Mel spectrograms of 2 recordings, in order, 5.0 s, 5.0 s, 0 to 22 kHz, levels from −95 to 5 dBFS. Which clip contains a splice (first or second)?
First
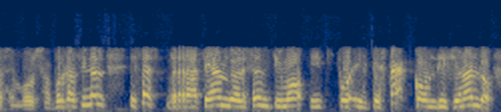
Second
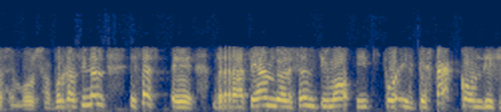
first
